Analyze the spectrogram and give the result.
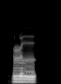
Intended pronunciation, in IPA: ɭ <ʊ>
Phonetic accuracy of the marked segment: correct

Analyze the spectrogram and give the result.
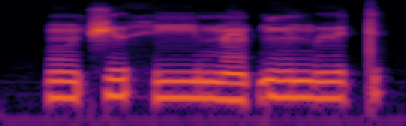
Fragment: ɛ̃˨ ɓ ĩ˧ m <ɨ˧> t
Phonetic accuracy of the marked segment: correct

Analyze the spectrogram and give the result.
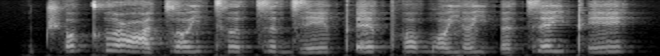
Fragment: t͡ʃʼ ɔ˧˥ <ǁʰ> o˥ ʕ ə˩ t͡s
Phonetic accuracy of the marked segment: incorrect: kʰ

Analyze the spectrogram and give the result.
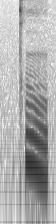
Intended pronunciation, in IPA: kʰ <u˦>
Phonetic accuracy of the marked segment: incorrect: u˦˨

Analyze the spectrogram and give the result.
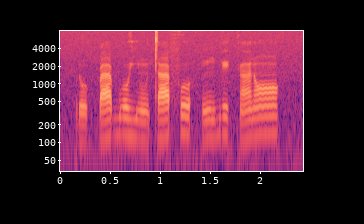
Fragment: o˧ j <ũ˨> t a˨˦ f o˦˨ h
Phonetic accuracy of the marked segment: correct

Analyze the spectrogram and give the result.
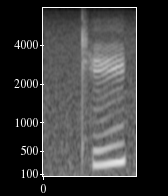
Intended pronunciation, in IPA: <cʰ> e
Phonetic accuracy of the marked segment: correct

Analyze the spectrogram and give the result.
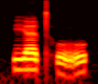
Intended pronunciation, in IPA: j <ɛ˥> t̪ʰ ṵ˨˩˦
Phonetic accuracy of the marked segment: correct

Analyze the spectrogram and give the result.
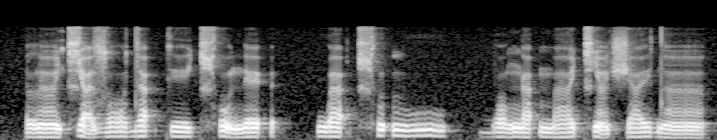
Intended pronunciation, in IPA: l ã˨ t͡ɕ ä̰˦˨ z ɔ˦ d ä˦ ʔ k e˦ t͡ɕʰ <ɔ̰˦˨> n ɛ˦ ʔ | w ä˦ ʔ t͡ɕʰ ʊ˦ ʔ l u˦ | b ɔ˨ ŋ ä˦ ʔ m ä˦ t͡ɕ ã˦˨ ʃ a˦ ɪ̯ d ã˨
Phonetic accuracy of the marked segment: incorrect: o̰˦˨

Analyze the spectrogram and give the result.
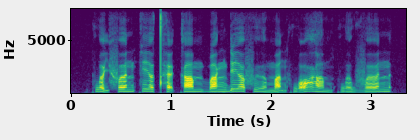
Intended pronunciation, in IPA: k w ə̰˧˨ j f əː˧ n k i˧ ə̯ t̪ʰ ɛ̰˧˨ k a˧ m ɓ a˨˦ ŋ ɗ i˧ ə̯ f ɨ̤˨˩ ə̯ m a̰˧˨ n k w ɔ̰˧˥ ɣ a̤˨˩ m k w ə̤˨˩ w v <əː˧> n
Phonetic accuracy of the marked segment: incorrect: əː˨˦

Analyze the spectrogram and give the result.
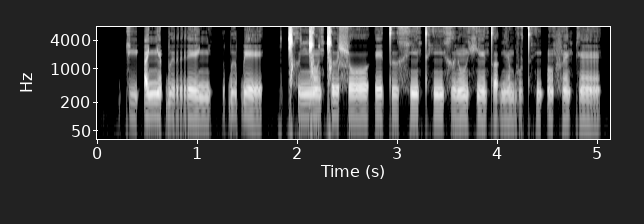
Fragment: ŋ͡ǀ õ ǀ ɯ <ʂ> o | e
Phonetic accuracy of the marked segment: incorrect: ɬ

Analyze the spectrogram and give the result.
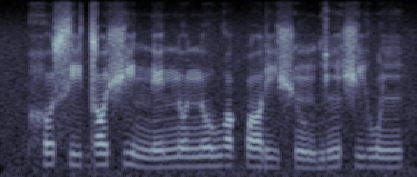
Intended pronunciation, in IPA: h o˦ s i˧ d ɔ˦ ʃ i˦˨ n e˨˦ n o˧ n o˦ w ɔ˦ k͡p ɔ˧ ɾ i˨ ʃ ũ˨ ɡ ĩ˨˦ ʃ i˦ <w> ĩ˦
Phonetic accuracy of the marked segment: correct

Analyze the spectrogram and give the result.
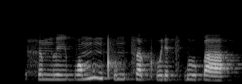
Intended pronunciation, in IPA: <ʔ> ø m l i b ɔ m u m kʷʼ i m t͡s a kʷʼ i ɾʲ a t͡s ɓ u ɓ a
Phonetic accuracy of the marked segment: incorrect: h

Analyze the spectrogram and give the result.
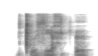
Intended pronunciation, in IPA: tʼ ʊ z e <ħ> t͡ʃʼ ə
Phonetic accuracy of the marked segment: correct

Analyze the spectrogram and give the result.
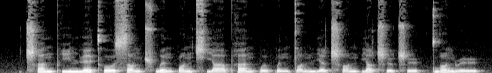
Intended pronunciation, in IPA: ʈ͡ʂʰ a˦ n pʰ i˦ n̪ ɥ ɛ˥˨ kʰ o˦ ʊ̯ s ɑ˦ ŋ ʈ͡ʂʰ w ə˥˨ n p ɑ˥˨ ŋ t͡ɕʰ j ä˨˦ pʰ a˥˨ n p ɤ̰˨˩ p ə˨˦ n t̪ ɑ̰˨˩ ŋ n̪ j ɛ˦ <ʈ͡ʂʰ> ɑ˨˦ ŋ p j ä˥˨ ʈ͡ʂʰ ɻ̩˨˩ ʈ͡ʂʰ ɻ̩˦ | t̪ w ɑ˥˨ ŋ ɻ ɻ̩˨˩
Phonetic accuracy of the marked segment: correct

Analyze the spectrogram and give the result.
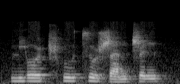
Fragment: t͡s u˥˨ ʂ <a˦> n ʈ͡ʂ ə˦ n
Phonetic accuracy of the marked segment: incorrect: a˨˦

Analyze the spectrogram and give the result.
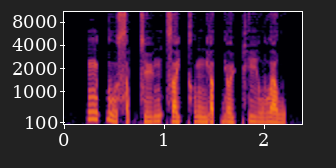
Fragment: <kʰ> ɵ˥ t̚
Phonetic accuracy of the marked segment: incorrect: ŋ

